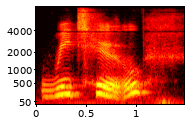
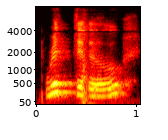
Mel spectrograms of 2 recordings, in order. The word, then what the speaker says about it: Ritu: And after decades and decades of having people anglicize my name and pronounce my name as Ritu, at the age of 30, I decided that I'm going to stand in my power, claim my belonging as it relates to my name, and have people pronounce it the proper way, which is Ritu.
